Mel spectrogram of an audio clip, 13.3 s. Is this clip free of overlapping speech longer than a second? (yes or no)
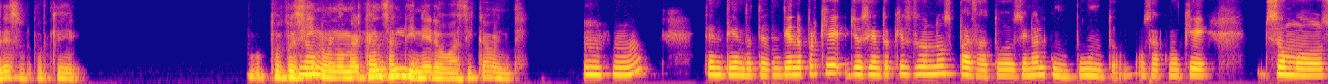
no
